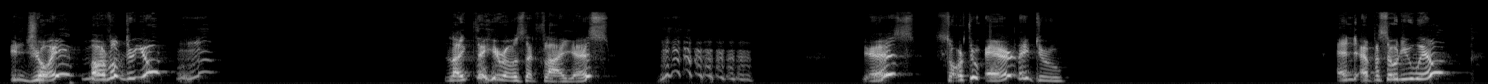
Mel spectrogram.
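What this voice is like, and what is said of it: Yoda-like character voice. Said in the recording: “Thanks, Yoda ... he keeps the facial structure to do this voice ... Voice only lasts so long”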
